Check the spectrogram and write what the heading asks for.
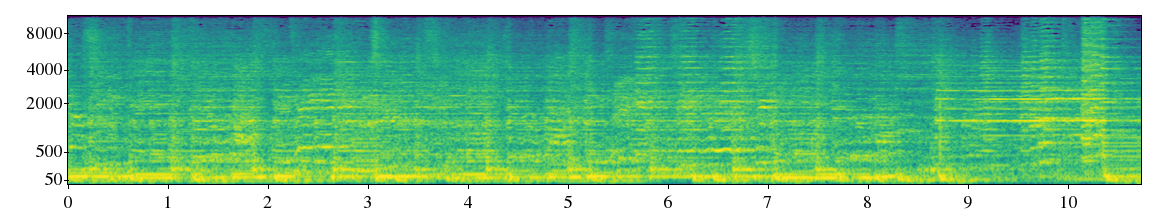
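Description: Live cover band playing a song through stage speakers: singing over drums, saxophone and keyboards, with a heavy, steady bass beat.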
